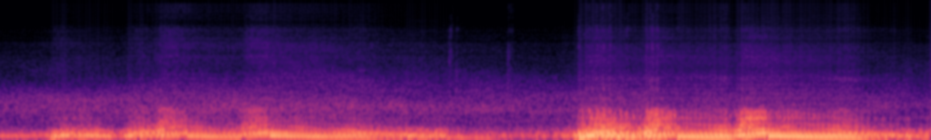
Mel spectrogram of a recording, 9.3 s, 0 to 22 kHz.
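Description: A 2017 Porsche Cayenne Turbo with a 4.8L V8 and Fabspeed axle-back exhaust revs loudly and close by, in two bursts of repeated throttle blips with deep rumbling swells and a brief lull between them.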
